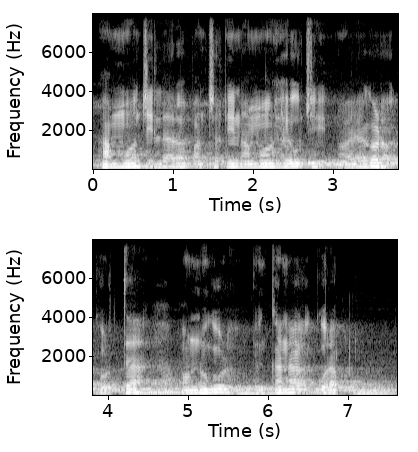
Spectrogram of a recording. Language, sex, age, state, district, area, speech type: Odia, male, 18-30, Odisha, Khordha, rural, spontaneous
